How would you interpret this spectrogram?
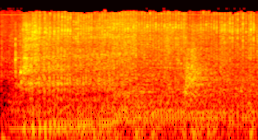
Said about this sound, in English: Bowser's boys prime their engine for speed.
